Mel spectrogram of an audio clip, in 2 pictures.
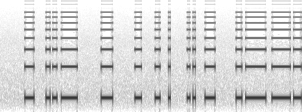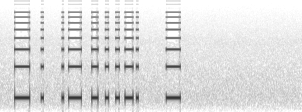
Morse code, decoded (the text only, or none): none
